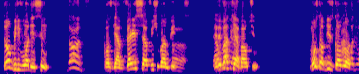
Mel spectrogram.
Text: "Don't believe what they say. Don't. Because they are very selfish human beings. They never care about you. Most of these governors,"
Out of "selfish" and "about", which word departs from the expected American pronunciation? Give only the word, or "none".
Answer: none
